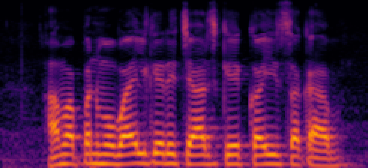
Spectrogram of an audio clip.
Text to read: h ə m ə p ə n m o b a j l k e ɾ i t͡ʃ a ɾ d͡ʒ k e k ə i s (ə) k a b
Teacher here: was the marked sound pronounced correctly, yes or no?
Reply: yes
